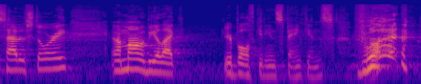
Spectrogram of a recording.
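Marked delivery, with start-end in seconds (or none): 2.2-3.3 low, quiet imitation of a stern mom; understated mock-stern mother; mom's verdict. Mom's verdict in retold story. 3.6-4.1 put-on high, louder squawk of a shocked kid; playful imitated outrage; mock disbelief. Kid's outraged reaction, retold.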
